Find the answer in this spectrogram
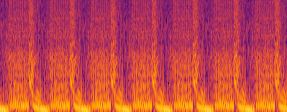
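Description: Frenchcore track with a fast, even kick drum, about four kicks a second, each falling in pitch, over a sustained low synth. No vocal sample in this stretch.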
